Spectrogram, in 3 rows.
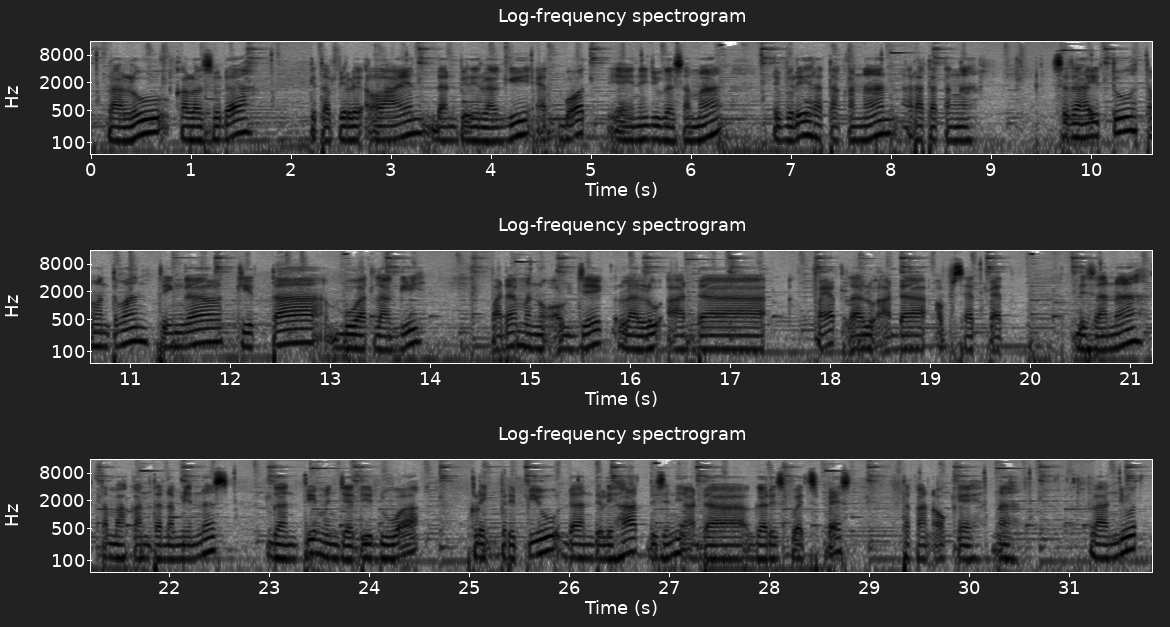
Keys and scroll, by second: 0.7-1.4 typing, 8.6-10.2 typing, 11.2 typing, 21.9 -, 24.1 2, 29.3 z.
